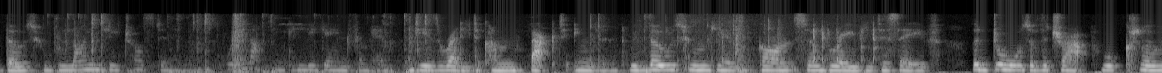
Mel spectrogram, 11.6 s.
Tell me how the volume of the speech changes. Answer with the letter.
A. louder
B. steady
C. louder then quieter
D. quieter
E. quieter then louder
A.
